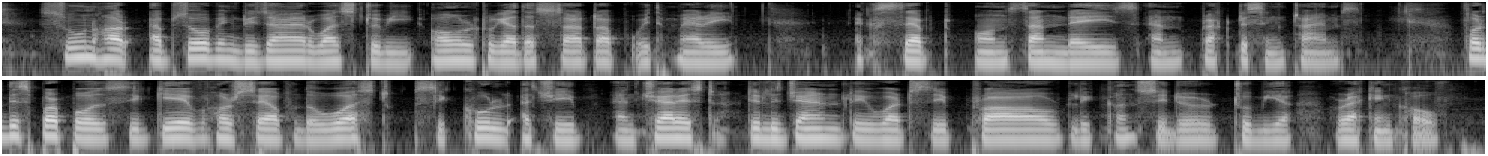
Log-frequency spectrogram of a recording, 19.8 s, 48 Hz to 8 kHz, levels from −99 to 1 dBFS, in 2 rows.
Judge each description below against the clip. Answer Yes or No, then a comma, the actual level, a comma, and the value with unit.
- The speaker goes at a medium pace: No, slow, 130 wpm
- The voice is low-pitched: Yes, low, 130 Hz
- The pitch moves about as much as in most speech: No, narrow, 1.7 semitones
